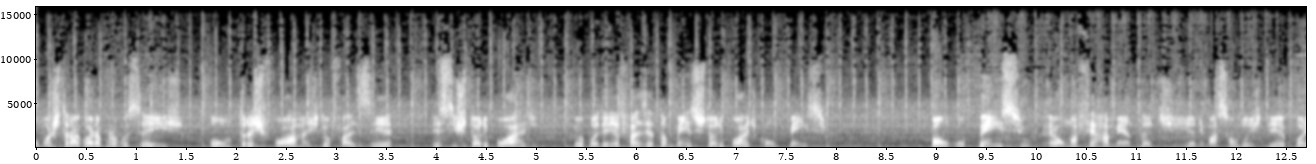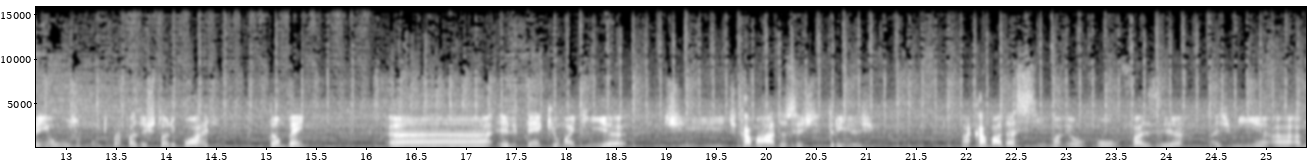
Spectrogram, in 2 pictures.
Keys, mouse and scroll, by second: 0.6-2.3 drag, 7.7 click, 23.8 click.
